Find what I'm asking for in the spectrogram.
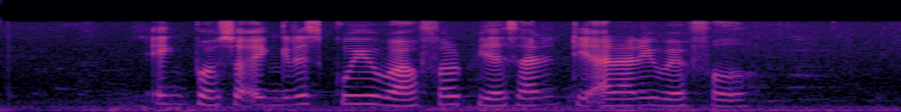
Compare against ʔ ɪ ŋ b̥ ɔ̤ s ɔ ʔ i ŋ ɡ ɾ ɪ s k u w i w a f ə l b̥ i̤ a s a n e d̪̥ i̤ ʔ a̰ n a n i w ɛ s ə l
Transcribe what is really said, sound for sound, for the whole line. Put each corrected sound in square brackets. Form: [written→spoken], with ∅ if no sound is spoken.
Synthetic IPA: ʔ ɪ ŋ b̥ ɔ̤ s ɔ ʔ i ŋ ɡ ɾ ɪ s k u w i w a f ə l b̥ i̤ a s a n e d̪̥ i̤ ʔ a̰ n a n i w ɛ [s→f] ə l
